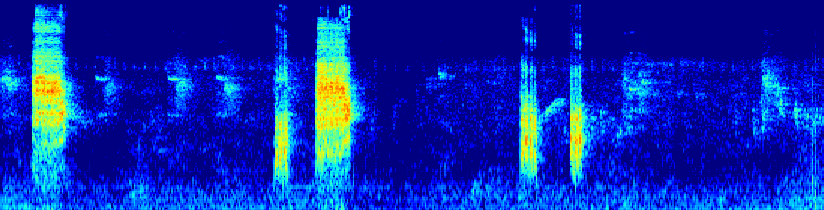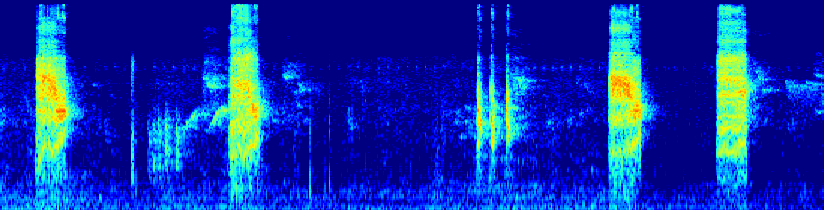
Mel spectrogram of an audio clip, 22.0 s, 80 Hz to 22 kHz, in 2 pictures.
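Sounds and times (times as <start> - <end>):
bird calling high and loud: 0.0 - 1.0, 3.6 - 4.9, 6.9 - 8.4, 10.8 - 12.1, 12.7 - 14.8, 17.1 - 18.1, 19.1 - 19.8, 20.5 - 21.4
faint bird chirps: 0.0 - 21.9.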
